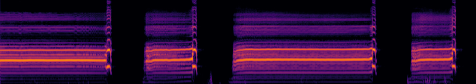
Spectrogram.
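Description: Canada goose call blown as a sustained hum exercise, four long steady droning honks with short pauses between them, loud and close with no other sounds.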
